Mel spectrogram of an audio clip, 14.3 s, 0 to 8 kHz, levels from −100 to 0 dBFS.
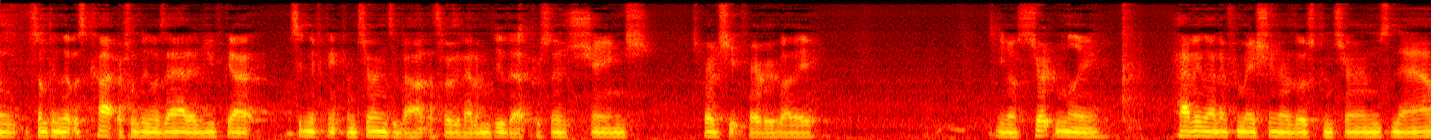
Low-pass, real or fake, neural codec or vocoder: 7.2 kHz; fake; autoencoder, 48 kHz, 32 numbers a frame, DAC-VAE, trained on Japanese speech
